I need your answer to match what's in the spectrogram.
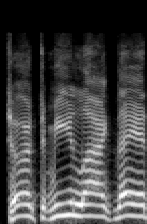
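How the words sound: It is said in a put-on Southern accent.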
